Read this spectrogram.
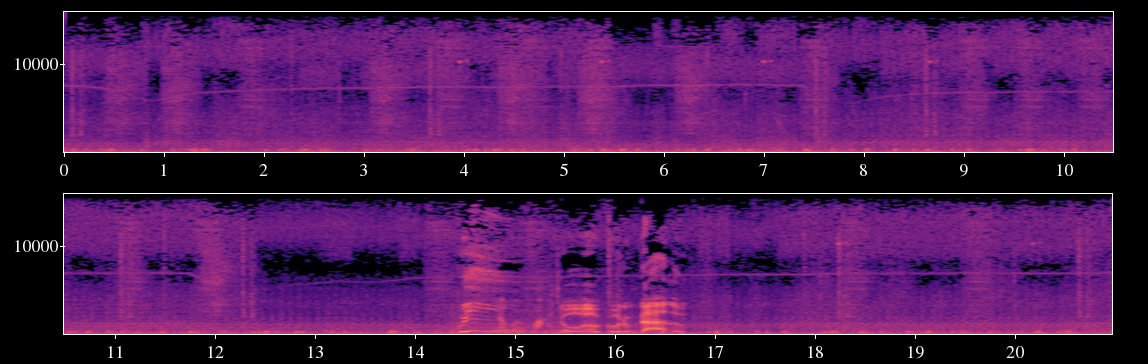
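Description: A truck engine rumbles steadily at low revs.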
